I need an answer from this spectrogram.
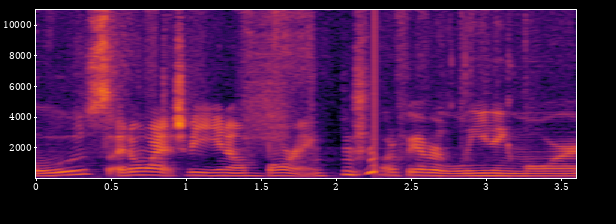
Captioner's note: laughs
